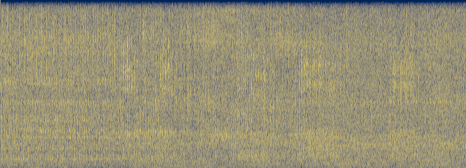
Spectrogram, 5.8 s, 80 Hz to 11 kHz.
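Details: International truck with DT466 diesel, just bump-started by towing: steady even diesel clatter at idle, no misses or knocks; excellent running engine, owner considering moving it to another truck.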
